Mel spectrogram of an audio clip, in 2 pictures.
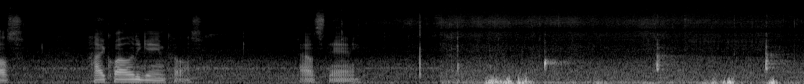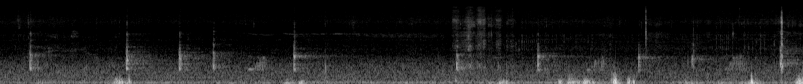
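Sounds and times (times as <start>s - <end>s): turkey hen calling: 5.3s - 16.0s.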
